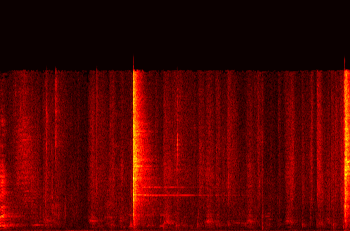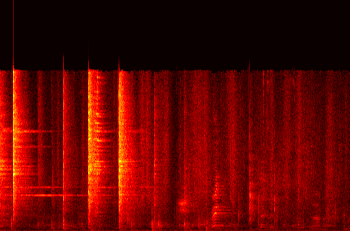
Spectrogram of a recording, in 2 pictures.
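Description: Fencing swords clashing in a sparring exchange: one sharp strike about three seconds in, then a quick flurry of five strikes, some leaving a brief metallic ring.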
